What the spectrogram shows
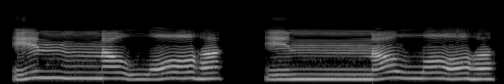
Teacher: اللہ کے لام کو پر کر کے پڑھیں گے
